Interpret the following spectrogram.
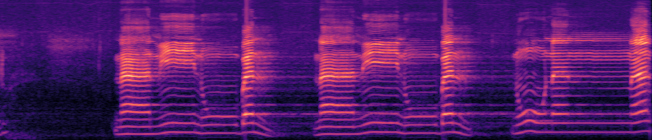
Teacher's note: huruf nun dikeluarkan dengan cara menyentuhkan ujung lidah pada gusi dua gigi seri atas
